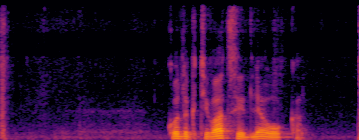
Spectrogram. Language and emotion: Russian, neutral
